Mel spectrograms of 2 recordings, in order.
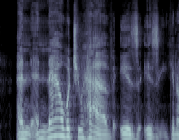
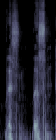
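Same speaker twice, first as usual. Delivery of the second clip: whisper; 16 dB quieter, much faster than usual. Real, not acted. Whispered aside to the audience.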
